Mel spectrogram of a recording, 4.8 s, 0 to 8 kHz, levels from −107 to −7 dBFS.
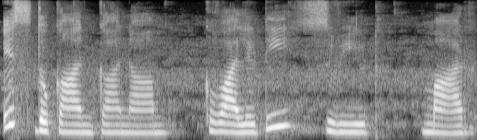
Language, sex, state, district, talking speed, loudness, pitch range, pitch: Hindi, female, Madhya Pradesh, Katni, 90 wpm, -18 LUFS, 165-210 Hz, 175 Hz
